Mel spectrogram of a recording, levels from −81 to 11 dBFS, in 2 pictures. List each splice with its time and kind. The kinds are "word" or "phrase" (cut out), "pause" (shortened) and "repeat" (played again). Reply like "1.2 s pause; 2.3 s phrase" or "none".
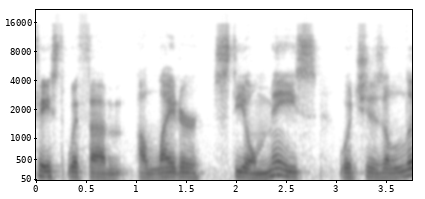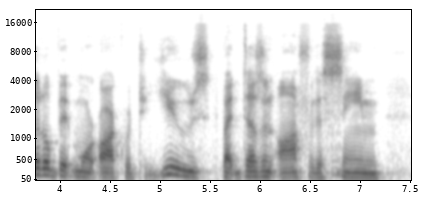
5.6 s pause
